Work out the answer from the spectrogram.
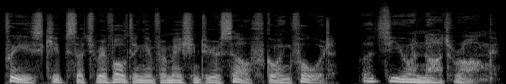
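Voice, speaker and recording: An actor playing a stern, formal, work-obsessed man in a video game, speaking in measured, stiff diction. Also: low-pitched, animated, a little mellow, slightly rough, no echo, clean studio sound, heavily acted. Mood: formal, reserved. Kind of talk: video game character dialogue.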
